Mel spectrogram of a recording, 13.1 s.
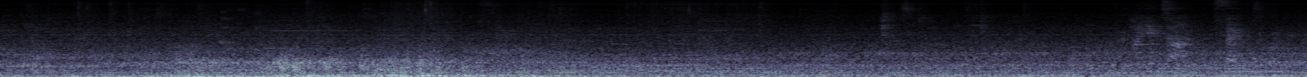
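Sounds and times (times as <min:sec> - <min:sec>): train wheels rumbling: 0:00.0 - 0:10.3.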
